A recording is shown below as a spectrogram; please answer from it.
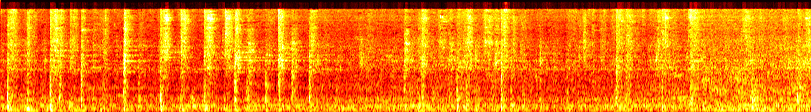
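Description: A passenger train on the Howrah to Bangalore route rolls steadily along the rails with a continuous low rumble and repeated clickety-clack of wheels over track joints, close and fairly loud.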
